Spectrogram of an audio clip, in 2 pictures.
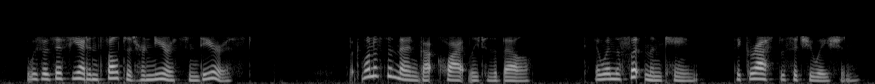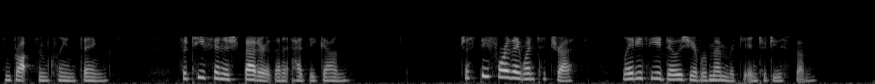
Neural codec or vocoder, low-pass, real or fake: none; 3.6 kHz; real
